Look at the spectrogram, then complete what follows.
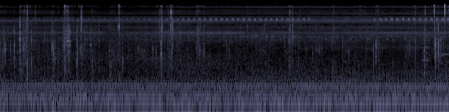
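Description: Footsteps on pavement while walking, heard as scattered light clicks over a steady low rumble. A fast, even, high-pitched chirping from night insects starts a few seconds in, pauses, and comes back near the end.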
